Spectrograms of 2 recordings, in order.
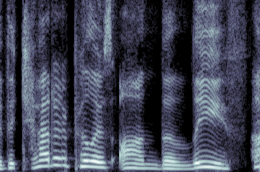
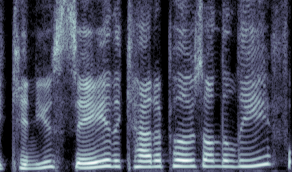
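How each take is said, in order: First: "The caterpillar's on the leaf" stated as a model, no question rise; the right way, telling not asking; modelling the sentence. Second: Rising question tune on "Can you say the caterpillar's on the leaf?", pitch lifted high; the wrong way, a pleading question that climbs high; asking as a question. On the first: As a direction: say "The caterpillar's on the leaf" as a clear statement for the child to copy. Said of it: "Or I might say". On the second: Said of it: "you can't say". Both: Shown as a demonstration.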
